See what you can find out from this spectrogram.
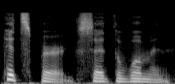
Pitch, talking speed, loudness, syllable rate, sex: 135 Hz, 135 wpm, -20 LUFS, 3.6 syllables/s, female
